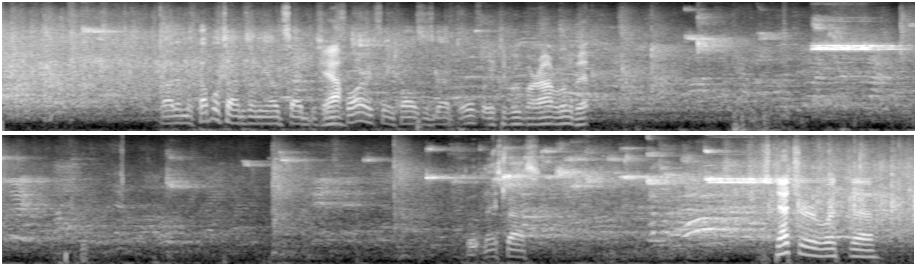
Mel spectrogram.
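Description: Sneakers squeak sharply on a hard gym floor in a large echoing hall.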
